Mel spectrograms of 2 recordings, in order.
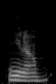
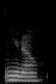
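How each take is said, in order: The two takes are said the same way.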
